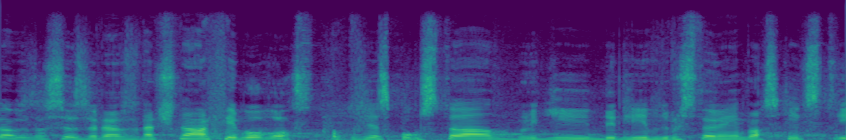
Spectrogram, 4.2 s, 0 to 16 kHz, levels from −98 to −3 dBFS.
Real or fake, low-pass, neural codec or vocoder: fake; 14.4 kHz; codec, 44.1 kHz, 3.4 kbps, Pupu-Codec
